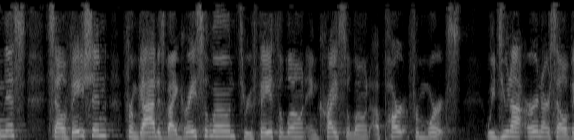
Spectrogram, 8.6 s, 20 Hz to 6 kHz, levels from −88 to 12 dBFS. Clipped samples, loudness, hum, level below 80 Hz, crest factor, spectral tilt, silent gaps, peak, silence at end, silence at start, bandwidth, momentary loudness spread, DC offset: under 0.1%; -37 LUFS; none; -82 dBFS; 20 dB; -5.5 dB/octave; none; -16 dBFS; 0 s; 0 s; 6 kHz; 10 LU; under 0.1%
